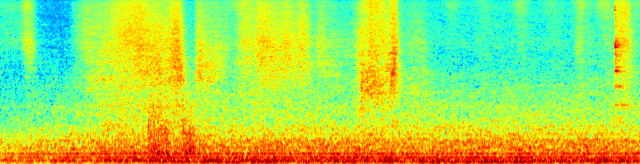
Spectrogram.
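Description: Hands rubbing and pressing over a person's back and clothing during a massage: soft brushing swishes now and then over a low steady hum.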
